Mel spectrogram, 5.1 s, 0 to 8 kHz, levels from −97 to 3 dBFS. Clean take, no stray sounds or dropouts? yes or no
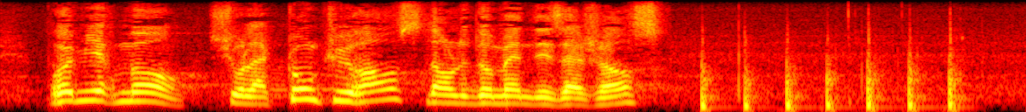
no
